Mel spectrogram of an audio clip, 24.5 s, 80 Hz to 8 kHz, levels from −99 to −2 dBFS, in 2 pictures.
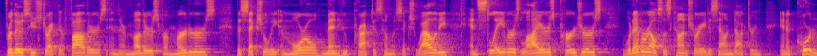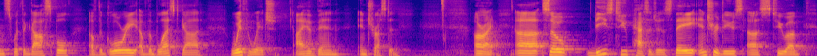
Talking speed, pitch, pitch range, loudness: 140 wpm, 115 Hz, 105-140 Hz, -27 LUFS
